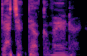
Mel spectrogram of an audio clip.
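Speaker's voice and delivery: soft, hushed whisper. Retelling what a man's buddy whispered to him about the speaker: whispered. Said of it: "his buddy whispered to him".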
